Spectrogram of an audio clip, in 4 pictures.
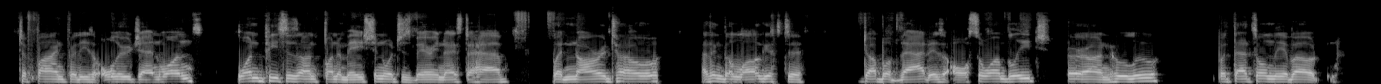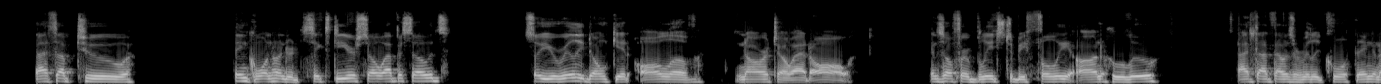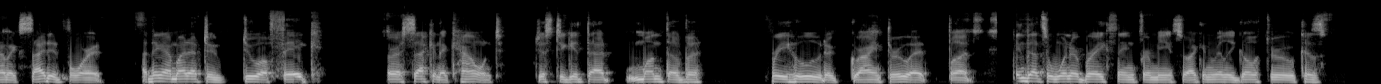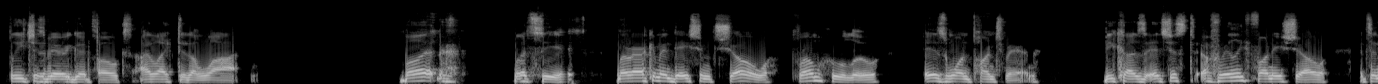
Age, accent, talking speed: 20-39, American, 165 wpm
